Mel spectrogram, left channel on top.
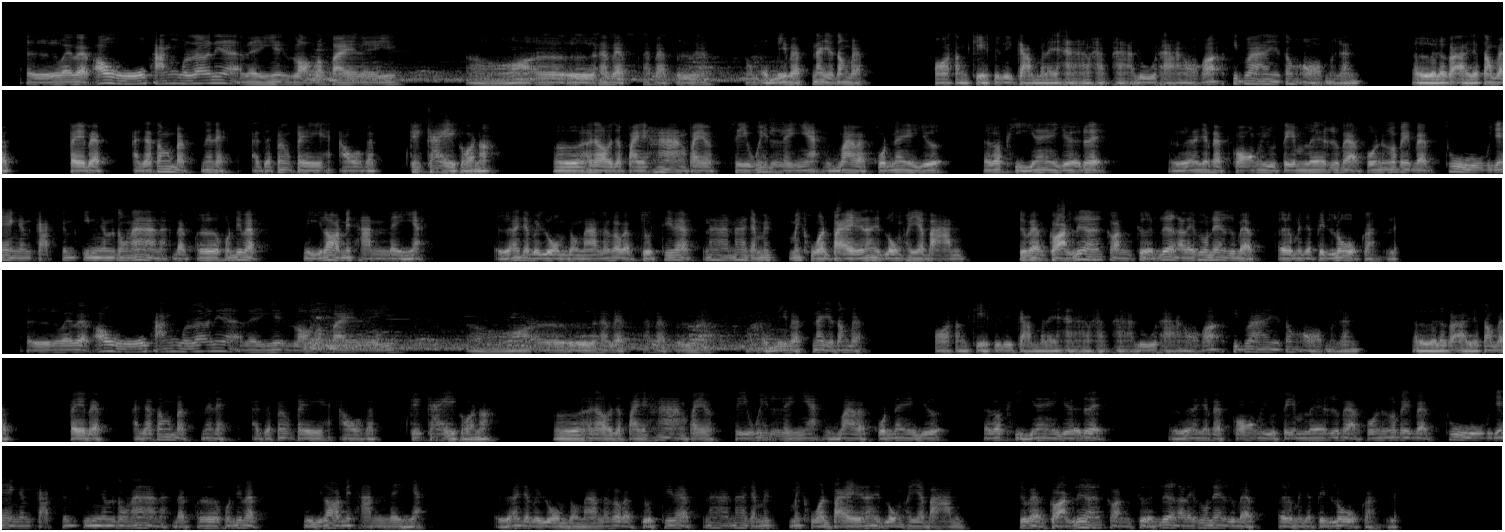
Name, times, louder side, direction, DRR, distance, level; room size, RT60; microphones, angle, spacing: voice 1, 0.2-4.0 4.6-7.1 7.4-8.7 9.3-13.6 14.1-15.1 15.7-18.8 19.1-20.0 20.5-24.5 24.8-26.1 26.7-32.7 33.0-34.3 34.9-39.7 40.2-44.0, left 4 dB, 55° left, 0.4 m, -34 dB
sound 1, 3.0-8.0, right 2 dB, 50° right, 0.5 m, -41 dB
4.4 x 2.8 x 2.2 m
head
